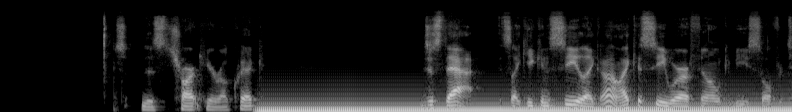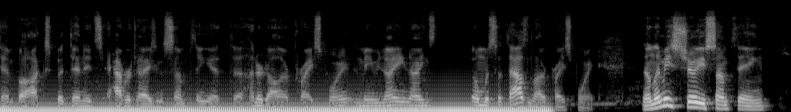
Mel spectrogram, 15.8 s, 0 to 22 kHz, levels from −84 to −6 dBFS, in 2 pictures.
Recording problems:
electrical hum; loud; from 2.5 to 13 s; 50 Hz, 8 dB below the speech

